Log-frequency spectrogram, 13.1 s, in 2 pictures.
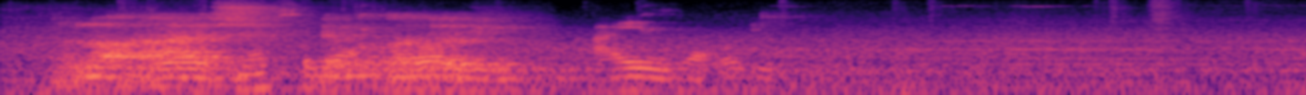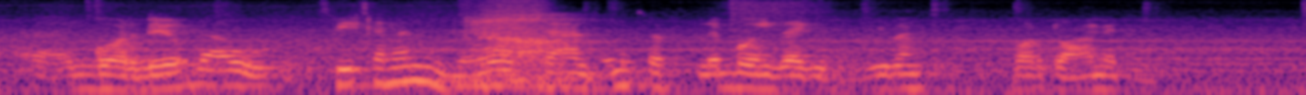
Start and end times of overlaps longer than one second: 0.8-2.4

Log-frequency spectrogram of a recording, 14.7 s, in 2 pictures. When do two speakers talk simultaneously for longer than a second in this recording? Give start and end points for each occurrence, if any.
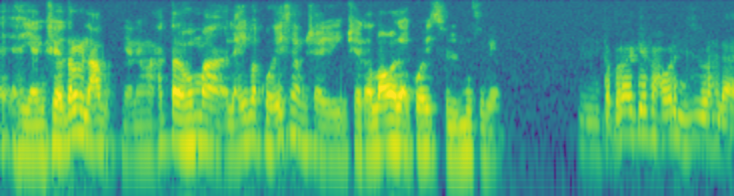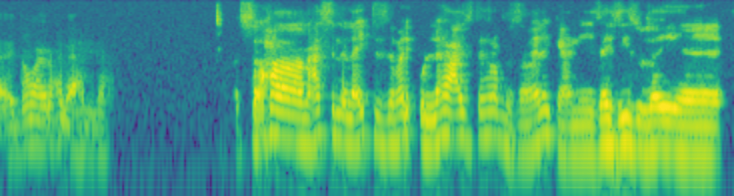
none

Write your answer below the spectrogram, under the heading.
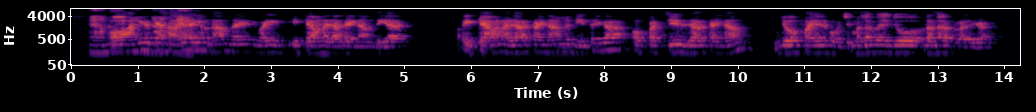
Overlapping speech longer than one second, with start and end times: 0.6-1.9

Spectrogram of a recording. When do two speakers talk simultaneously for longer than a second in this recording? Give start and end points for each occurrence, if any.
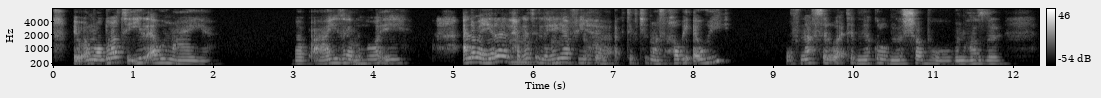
5.7-6.9

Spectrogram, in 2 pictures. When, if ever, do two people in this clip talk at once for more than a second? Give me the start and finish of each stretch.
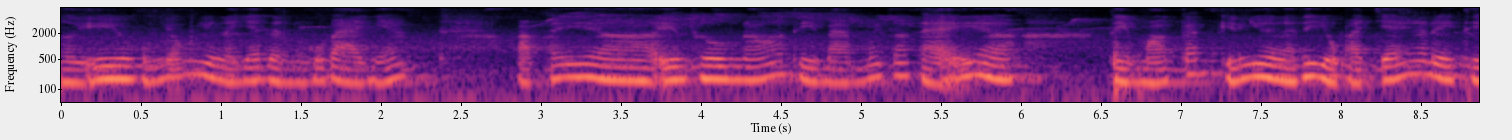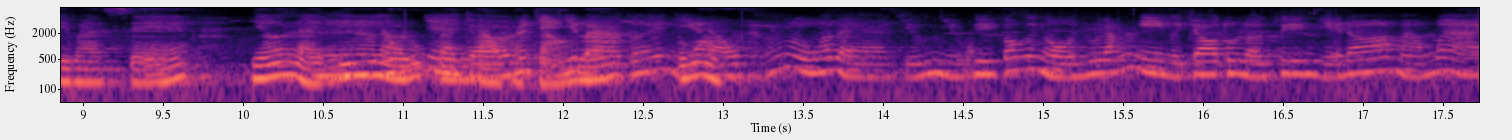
10.4-12.4

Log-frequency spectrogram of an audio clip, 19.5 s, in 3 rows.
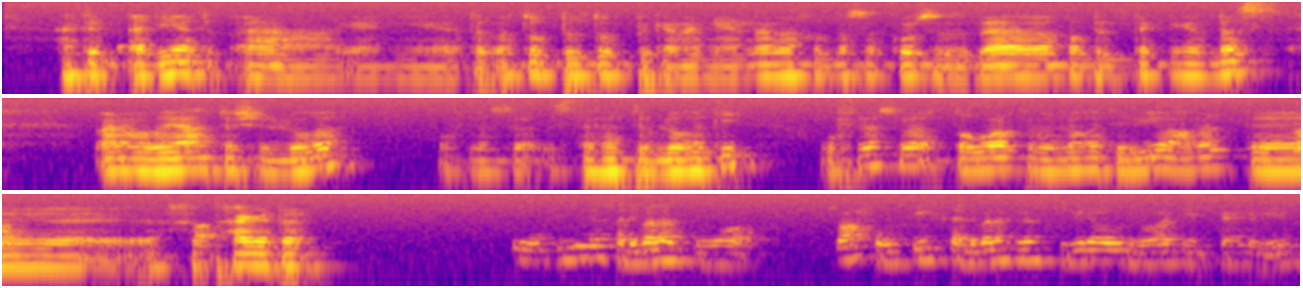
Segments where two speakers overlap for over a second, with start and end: none

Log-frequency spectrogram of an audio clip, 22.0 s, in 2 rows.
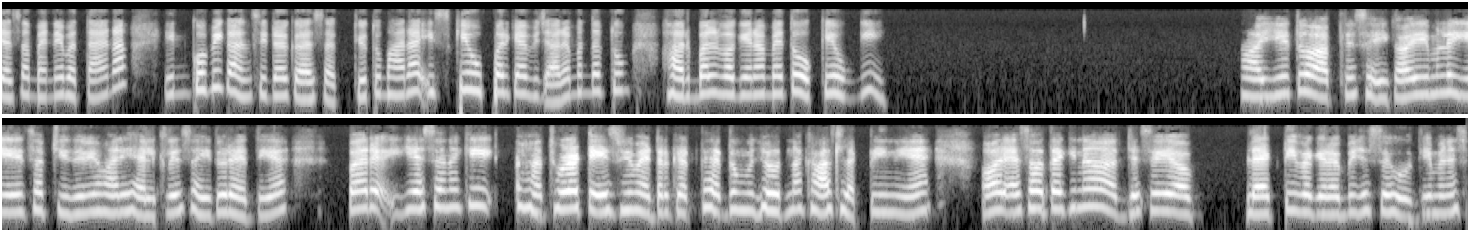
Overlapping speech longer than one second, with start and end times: none

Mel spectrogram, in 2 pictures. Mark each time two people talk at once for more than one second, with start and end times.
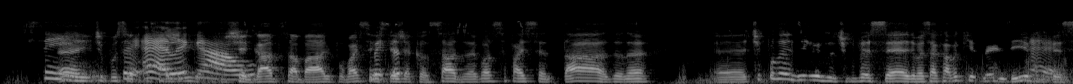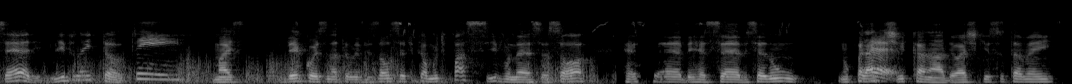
0.6-2.6

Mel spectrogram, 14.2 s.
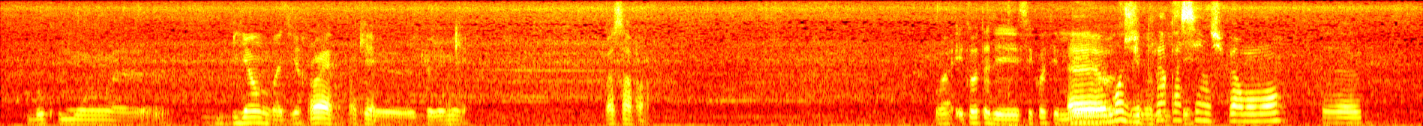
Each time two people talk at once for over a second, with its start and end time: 10.7-12.0

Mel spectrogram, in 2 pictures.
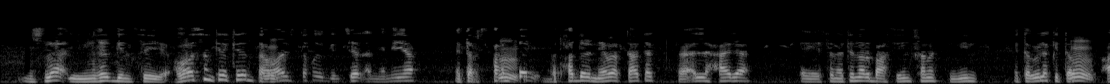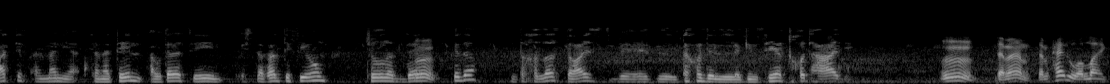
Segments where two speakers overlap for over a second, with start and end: none

